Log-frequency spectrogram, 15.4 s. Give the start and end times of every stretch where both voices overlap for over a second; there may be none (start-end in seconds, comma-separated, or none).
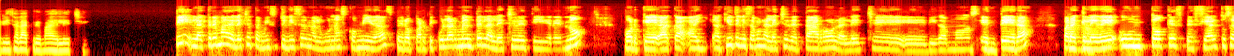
none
